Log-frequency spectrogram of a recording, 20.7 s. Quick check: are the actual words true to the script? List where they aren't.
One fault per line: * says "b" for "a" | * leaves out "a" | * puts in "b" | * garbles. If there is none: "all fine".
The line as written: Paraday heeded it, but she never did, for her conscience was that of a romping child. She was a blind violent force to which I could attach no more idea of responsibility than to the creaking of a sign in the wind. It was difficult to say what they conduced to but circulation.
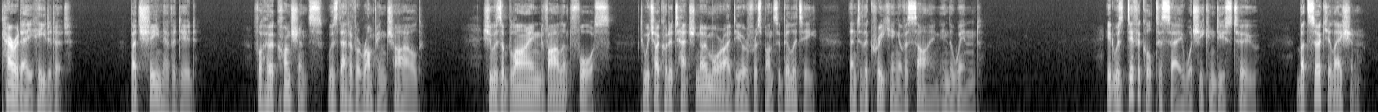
* says "she" for "they"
